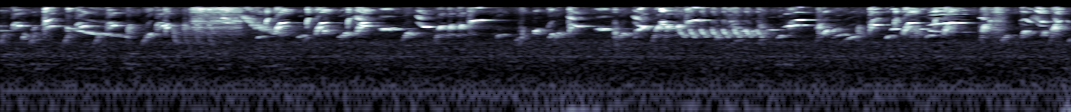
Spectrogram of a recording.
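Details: Sevillian-type European goldfinch singing fast, sweet twittering phrases laced with short buzzy trills and a quick rattle, nonstop over low background hum.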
